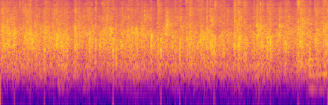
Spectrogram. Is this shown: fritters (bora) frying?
no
